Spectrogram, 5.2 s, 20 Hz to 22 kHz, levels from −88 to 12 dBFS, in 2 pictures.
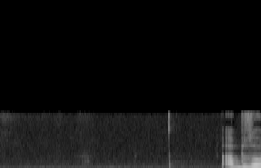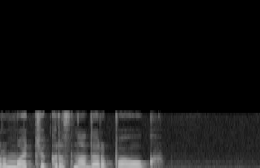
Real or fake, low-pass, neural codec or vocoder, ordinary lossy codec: real; 7.2 kHz; none; none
